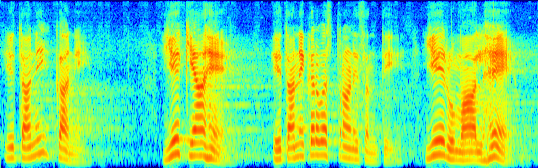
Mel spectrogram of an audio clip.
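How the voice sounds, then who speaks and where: A man teaching a language lesson, drilling words slowly and carefully, then giving their meanings. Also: high-pitched, big pitch swings, long reverb tail. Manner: slow, careful drill pronunciation with translations. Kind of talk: classroom lesson.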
